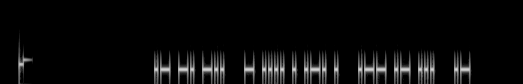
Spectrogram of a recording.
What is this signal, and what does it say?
Morse code, heard as a keyed tone, about 40 wpm, 700 Hz. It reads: AND THERE WAS A
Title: Sets of 4 Words 40wpm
